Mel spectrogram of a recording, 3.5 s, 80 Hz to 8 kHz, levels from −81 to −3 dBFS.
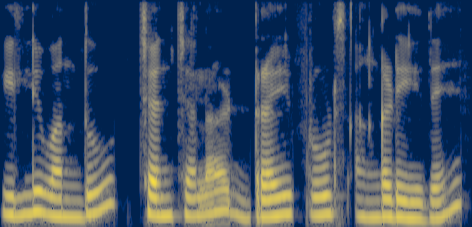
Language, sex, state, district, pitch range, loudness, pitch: Kannada, female, Karnataka, Bangalore, 175-210 Hz, -17 LUFS, 190 Hz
